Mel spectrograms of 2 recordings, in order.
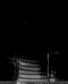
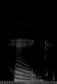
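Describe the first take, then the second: First: The vowel sounds like 'hoe'. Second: The vowel sounds like 'hay'. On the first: The speaker calls it right. "I know it's Hogue" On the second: The speaker calls it wrong. "not Haig"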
